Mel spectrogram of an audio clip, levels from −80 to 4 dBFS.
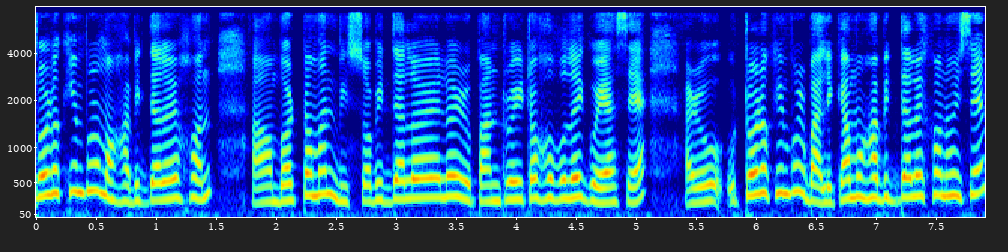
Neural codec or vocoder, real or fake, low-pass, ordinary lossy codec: codec, 24 kHz, 1.2 kbps, DualCodec; fake; 7.2 kHz; none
